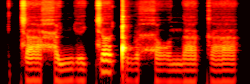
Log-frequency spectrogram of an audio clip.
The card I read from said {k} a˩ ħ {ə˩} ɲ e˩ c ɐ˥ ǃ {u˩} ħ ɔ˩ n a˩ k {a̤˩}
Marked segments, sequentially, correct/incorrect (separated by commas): incorrect, correct, correct, incorrect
